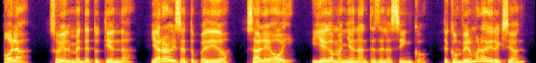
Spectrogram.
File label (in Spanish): narrador joven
